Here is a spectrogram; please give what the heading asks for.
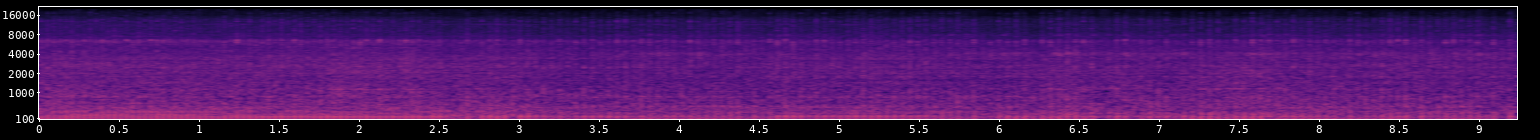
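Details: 1959 McDonough T-10 Tin Lizzie go-kart, 66 years old, disassembled 30 years, first run with choke open; small single holds a fast, steady popping beat without misses while idle is being adjusted down; running normally.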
